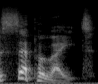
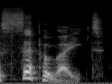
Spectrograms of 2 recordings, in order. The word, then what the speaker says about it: separate: remind you that if it's a verb you want to end the word with the sound eight to separate to delegate to moderate and one more thing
